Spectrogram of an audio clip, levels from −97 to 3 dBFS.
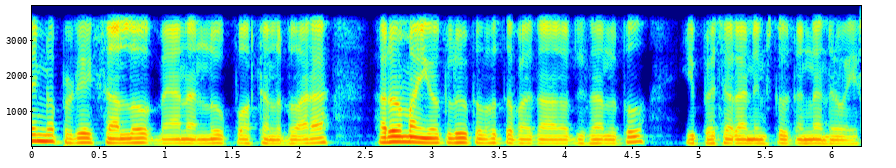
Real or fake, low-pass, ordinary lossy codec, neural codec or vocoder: fake; 3.6 kHz; none; codec, 24 kHz, 0.9 kbps, WavTokenizer, small release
